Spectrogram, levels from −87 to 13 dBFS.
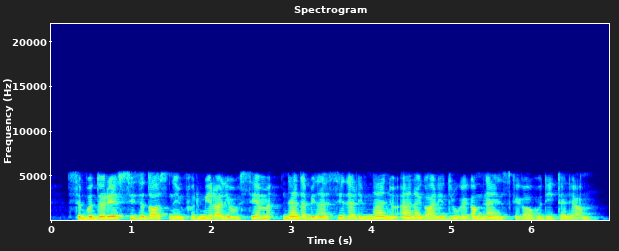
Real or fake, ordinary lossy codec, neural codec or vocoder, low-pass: real; none; none; 5.4 kHz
